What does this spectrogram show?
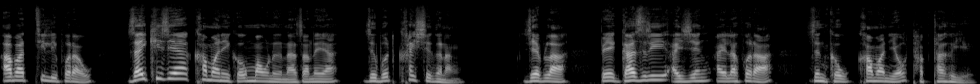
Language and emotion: Bodo, angry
